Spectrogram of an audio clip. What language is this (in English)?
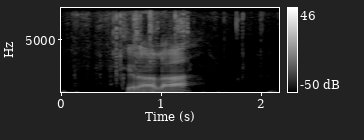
Santali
